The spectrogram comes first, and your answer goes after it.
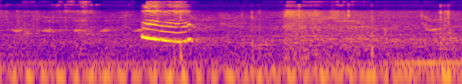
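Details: Baby monkey throwing a tantrum as its mother leaves: one sharp, high, descending squeal with rich overtones, under half a second long, over a steady low hum.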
